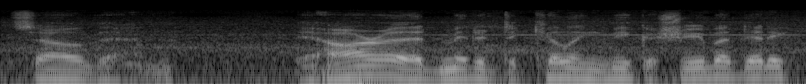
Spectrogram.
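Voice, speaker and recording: An actor playing a seasoned, skeptical senior lawyer in a crime drama game, measured and questioning. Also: male voice, on the low side, background noise, lightly acted. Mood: skeptical, probing. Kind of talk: dramatic English game voice acting.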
